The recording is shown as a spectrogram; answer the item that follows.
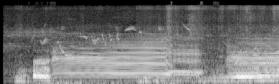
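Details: A cow, one of dozens of gentle cattle walking toward a green pasture, gives a long, harmonic-rich moo, steady and slightly wavering, then a second lowing call.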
